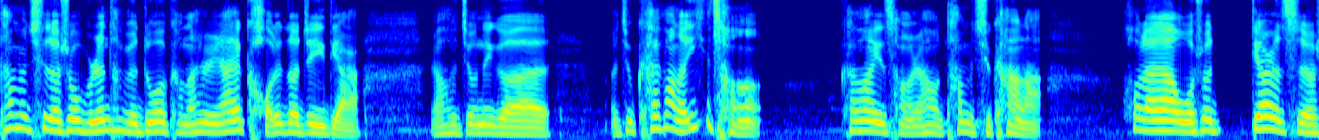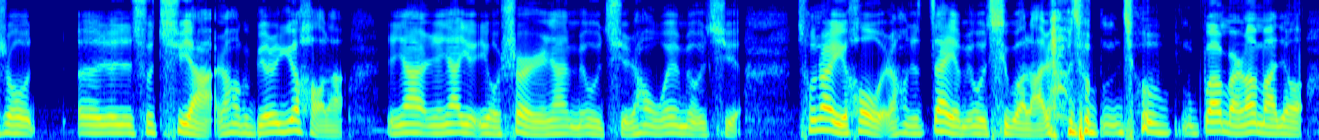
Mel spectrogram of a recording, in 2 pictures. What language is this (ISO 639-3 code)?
zho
